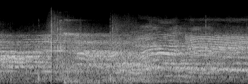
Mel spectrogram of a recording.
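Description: A badminton racket hitting a shuttlecock with one sharp smack about half a second in, echoing in a large gym hall, over voices in the background.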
